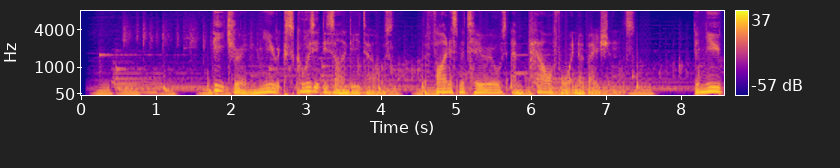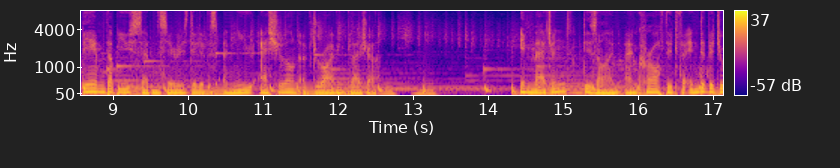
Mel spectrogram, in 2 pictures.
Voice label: Soft Sell; BMW 7 Series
